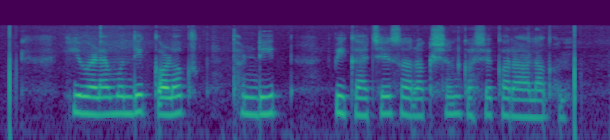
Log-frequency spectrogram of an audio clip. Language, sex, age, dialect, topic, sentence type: Marathi, female, 25-30, Varhadi, agriculture, question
